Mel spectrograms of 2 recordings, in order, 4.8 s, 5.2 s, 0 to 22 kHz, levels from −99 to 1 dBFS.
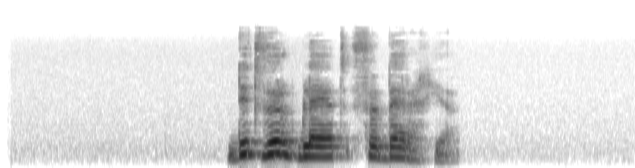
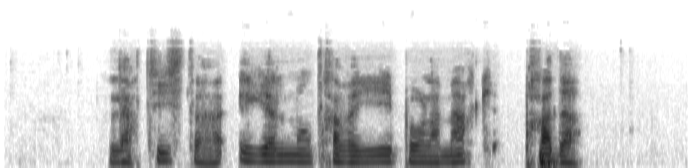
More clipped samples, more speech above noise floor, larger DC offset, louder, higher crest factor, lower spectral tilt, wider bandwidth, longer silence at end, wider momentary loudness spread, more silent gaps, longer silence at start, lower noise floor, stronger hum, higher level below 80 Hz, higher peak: neither; about the same, 54 dB vs 54 dB; neither; about the same, -24 LUFS vs -25 LUFS; about the same, 20 dB vs 24 dB; about the same, -6 dB/octave vs -6 dB/octave; first, 11 kHz vs 9.2 kHz; first, 1.45 s vs 0.8 s; first, 18 LU vs 10 LU; neither; first, 1.7 s vs 0.8 s; about the same, -77 dBFS vs -78 dBFS; neither; second, -88 dBFS vs -46 dBFS; second, -8 dBFS vs -2 dBFS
